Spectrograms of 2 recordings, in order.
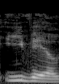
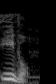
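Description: First: The second vowel is clearly pronounced. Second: The second vowel is reduced or dropped. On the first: The speaker sounds villainous. "the good guys never say evil" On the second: The speaker sounds ordinary. "They say evil"

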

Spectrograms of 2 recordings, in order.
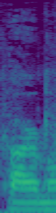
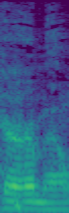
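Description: First: The word is said with a non-Australian pronunciation. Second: The word is said with an Australian pronunciation. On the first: "instead of caramel" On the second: "I'm sounding very Australian when I say caramel"

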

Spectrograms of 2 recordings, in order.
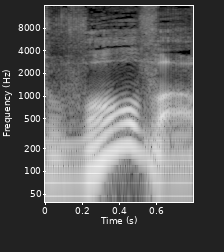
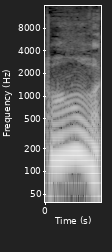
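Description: First: The word begins with a V sound. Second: The word begins with a B sound. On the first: The speaker calls it right. "it's Volvo" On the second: The speaker calls it wrong. "it's not Bobo"

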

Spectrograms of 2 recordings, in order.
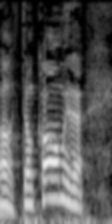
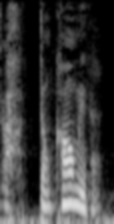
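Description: First: It is said loudest of all. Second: It is said fairly quietly.

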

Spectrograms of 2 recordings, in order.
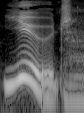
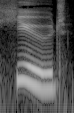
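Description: First: The word starts without any h sound. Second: The word starts with a clear h sound. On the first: The speaker calls it wrong. "make the letter H silent" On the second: The speaker calls it right. "Instead of saying huge"

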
